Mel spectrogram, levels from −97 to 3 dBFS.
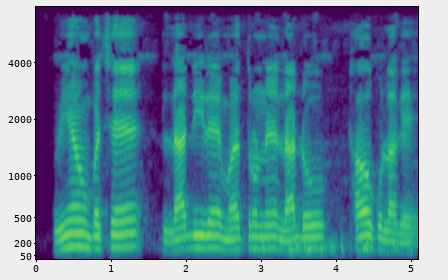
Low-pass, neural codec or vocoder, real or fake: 7.2 kHz; none; real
